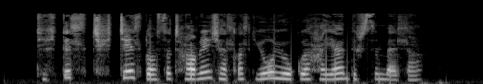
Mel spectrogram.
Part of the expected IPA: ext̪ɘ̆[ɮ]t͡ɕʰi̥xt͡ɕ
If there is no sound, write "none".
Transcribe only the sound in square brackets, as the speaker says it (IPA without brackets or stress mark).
ɮ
